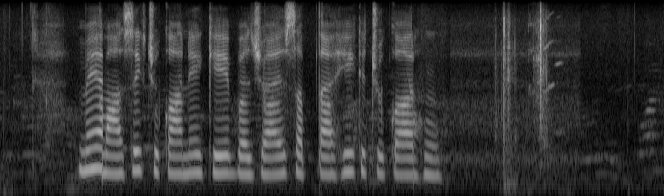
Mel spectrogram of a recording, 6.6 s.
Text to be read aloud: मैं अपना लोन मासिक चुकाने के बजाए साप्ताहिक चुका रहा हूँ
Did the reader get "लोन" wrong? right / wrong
wrong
